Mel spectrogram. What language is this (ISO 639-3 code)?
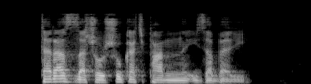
pol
